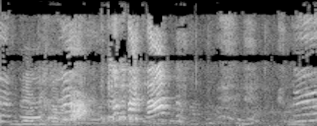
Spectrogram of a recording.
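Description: Children's voices: a young girl's high-pitched playful talking and squeals, with other voices joining in.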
